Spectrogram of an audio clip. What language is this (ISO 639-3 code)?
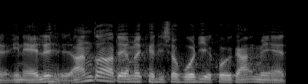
dan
